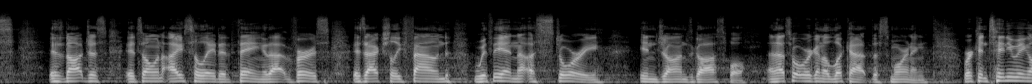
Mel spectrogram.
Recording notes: Preached on August 2, 2020 at Harbour Fellowship Church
